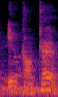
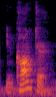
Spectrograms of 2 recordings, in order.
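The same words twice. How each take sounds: First: The stress is not on the middle syllable. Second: The stress is on the middle syllable. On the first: The speaker calls it wrong. "we will never pronounce it as encounter or encounter" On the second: The speaker calls it right. "the stress is given in the penultimate"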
